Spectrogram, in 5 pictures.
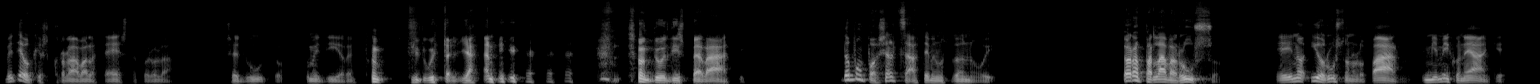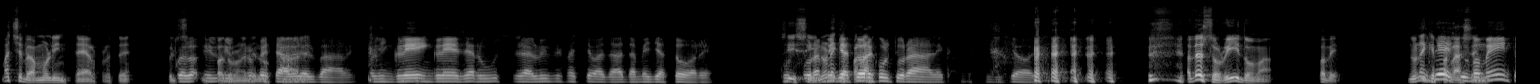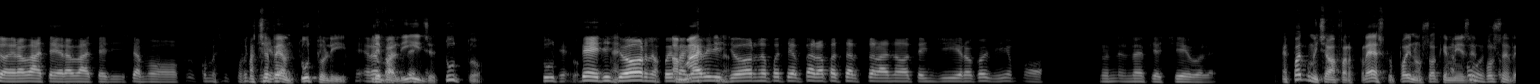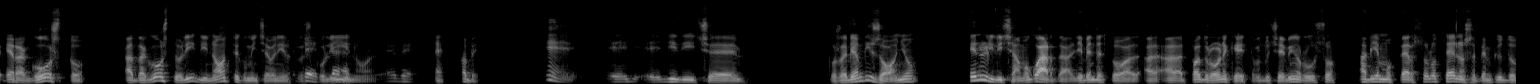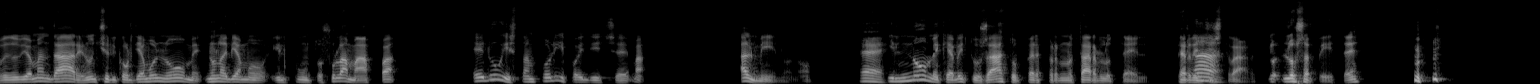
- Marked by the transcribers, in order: chuckle; laughing while speaking: "Questi due italiani"; chuckle; laughing while speaking: "son"; chuckle; laughing while speaking: "sì"; laughing while speaking: "come"; laugh; other background noise; tapping; laughing while speaking: "può"; laughing while speaking: "eravate"; chuckle
- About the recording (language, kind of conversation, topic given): Italian, podcast, Raccontami di una volta in cui ti sei perso durante un viaggio: com’è andata?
